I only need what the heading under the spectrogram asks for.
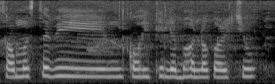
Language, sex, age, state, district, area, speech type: Odia, female, 18-30, Odisha, Kendrapara, urban, spontaneous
